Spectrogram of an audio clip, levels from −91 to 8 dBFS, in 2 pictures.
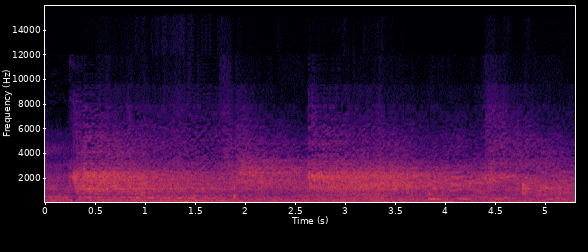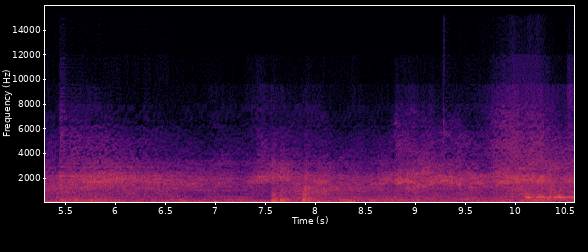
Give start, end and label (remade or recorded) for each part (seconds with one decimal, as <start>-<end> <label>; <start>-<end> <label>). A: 0.0-4.0 recorded; 4.0-5.4 remade; 5.4-6.7 recorded; 6.7-10.6 remade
